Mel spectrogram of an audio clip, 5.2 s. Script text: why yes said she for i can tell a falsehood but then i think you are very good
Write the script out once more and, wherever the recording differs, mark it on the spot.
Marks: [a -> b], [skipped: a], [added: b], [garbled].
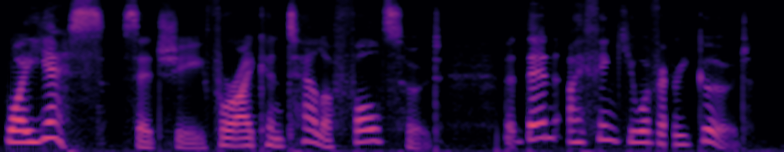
why yes said she for i can tell a falsehood but then i think you are very good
